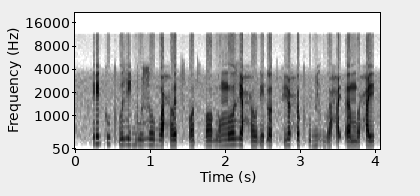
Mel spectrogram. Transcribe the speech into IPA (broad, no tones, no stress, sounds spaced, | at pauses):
ɾ ɪ k ṳ kʷʼ i z i ɡ ṳ z o̤ b ɔ ħ o̤ ə̯ t͡sʼ ɔ̤ t͡sʼ ɔ̤ ɡ ɔ̤ m o z ɪ ħ o̤ ɗ e̤ ɗ ɔ t͡sʼ y ħ y kʷʼ e b i ɡʷ e̤ ħ ɪ ʔ ɐ m o̤ ħ ɪ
